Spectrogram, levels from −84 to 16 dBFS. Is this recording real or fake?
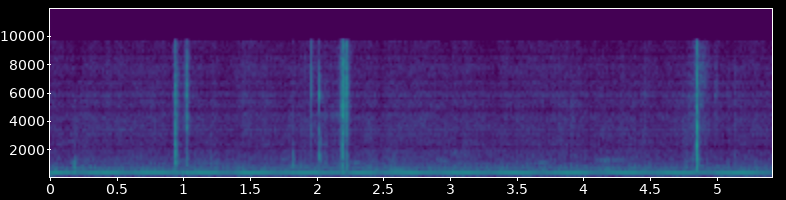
fake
